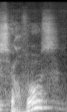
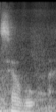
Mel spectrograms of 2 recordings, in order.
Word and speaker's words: Servoz: Comment on prononce Servoz? Oui, Servoz. Bon, pas cerveau.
